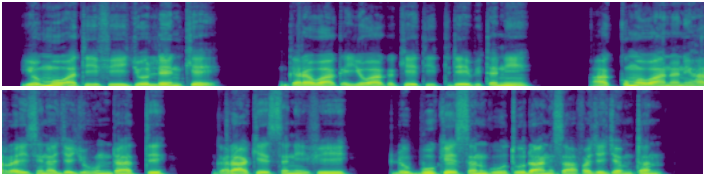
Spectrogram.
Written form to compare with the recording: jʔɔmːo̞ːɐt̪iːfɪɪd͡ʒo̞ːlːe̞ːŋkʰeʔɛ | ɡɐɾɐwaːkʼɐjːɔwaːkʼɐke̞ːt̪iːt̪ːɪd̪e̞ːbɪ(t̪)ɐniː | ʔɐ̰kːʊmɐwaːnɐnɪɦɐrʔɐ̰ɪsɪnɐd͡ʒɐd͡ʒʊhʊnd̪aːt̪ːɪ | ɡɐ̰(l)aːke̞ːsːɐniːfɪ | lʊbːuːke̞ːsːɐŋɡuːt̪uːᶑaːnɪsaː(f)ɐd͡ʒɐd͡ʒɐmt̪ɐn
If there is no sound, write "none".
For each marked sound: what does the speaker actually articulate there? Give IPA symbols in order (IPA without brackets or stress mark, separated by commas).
t̪, ɾ, f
